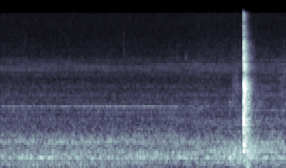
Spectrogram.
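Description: Quiet room tone with one sharp, short click a little past three and a half seconds in.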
